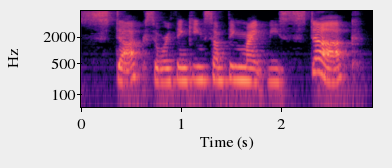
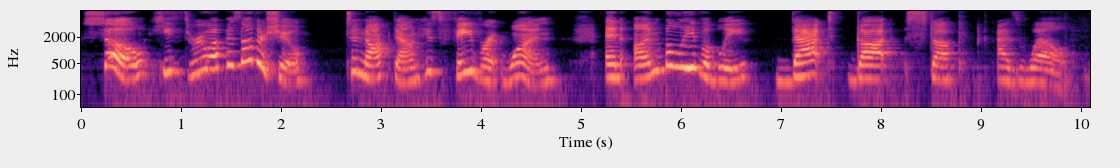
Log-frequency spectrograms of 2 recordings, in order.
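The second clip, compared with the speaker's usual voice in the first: louder, dramatic picture-book reading; story read-aloud; 8 dB louder, slower than usual. A narrator's reading. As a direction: build suspense for the class.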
